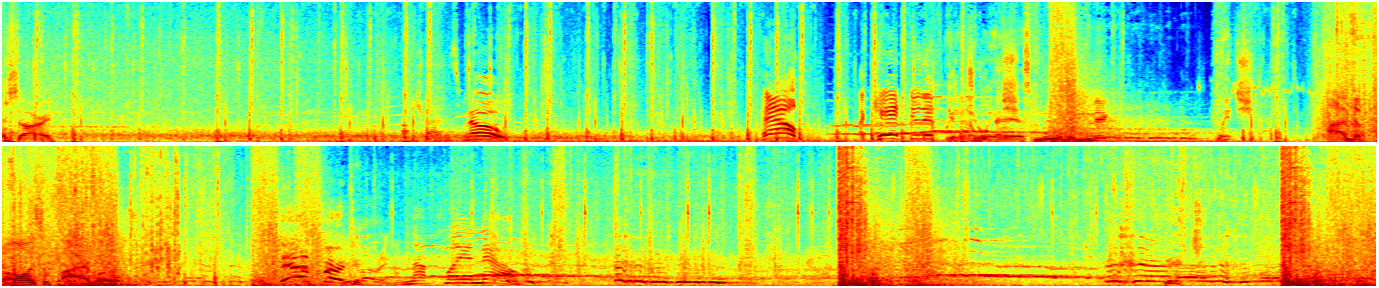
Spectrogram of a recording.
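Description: A rifle fires single loud shots now and then.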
